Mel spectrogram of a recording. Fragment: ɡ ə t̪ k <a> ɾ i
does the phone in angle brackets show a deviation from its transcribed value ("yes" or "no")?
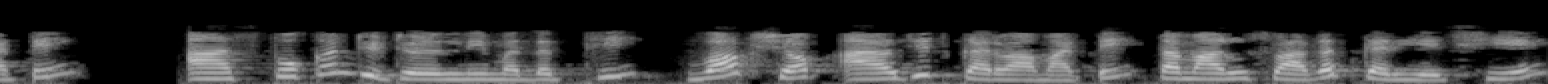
yes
